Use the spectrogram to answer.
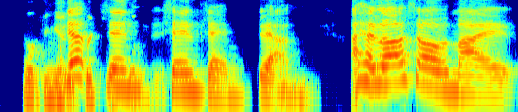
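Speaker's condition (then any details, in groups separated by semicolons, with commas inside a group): Tongue cancer; stage four tongue carcinoma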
